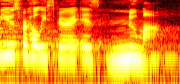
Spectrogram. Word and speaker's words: pneuma: In the New Testament, the Greek word used for Holy Spirit is pneuma.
